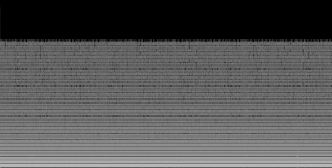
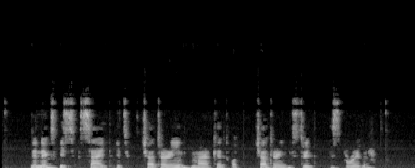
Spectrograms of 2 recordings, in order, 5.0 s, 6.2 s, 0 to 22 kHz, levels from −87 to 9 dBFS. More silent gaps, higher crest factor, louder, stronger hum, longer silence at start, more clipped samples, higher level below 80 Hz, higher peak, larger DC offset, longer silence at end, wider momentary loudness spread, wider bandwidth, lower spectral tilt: neither; second, 8 dB vs 20 dB; first, -17 LUFS vs -20 LUFS; first, 60 Hz at -60 dBFS vs none; second, 0 s vs 0.45 s; neither; second, -64 dBFS vs -58 dBFS; second, -10 dBFS vs -2 dBFS; neither; second, 0 s vs 0.6 s; second, 0 LU vs 12 LU; first, 17 kHz vs 9.6 kHz; second, 0.5 dB/octave vs -4 dB/octave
